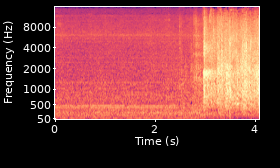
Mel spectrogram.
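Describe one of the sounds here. A violin plays a held note, ending the piece.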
